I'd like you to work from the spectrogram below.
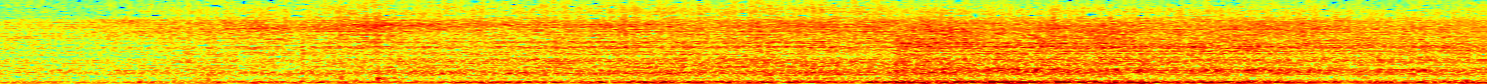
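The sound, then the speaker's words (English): Gingerbread men burning fiercely after liquid oxygen is poured over them, making a huge orange flame: a loud, steady roaring hiss with a low rumble underneath, sustained for several seconds without letting up. No one speaks. “So we had a huge orange flame right in the middle of that.”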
